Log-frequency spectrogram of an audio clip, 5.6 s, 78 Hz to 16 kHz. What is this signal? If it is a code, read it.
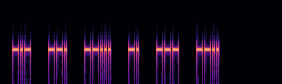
Morse code, heard as a keyed tone, about 30 wpm, spaced as for 17 wpm, 700 Hz. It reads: KG7NOZ
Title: USA Call Signs - 6 Characters - 3x Character Spacing - 30wpm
